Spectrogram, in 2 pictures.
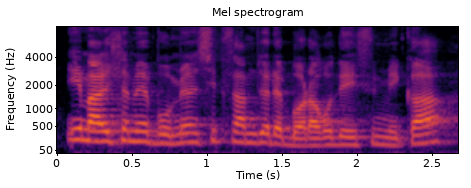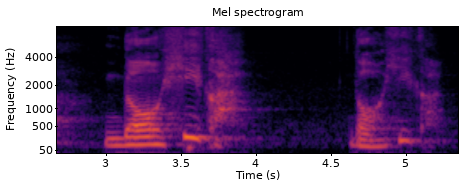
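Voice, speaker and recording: A male pastor preaching a sermon, explaining step by step with rhetorical questions and acting out quoted voices. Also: sits high.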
